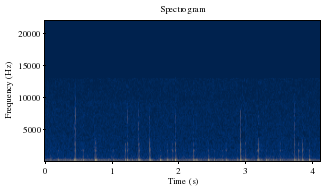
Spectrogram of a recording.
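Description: Long nails scratch and tap the top of a hollow, textured clear glass vase turned upside down over a microphone. The result is a quick, irregular run of soft, short taps mixed with faint scratching, each tap carrying a hollow, low resonant tone.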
